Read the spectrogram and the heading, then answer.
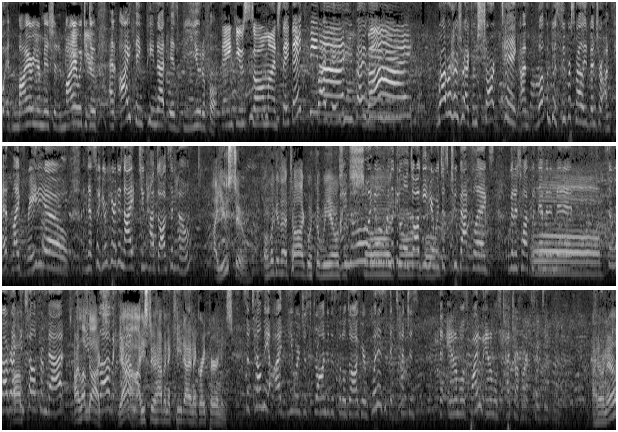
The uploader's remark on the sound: We Are Live on the Green Carpet! Live on the Green Carpet for the CW Television Network Special presenting the inaugural "World Dog Awards!".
